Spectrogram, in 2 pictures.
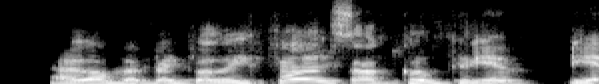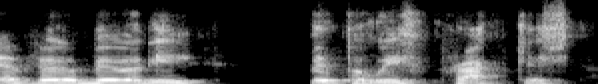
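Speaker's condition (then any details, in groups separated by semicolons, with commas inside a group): Cerebral palsy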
